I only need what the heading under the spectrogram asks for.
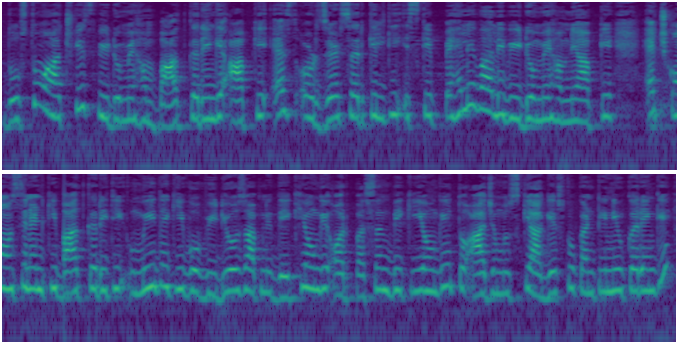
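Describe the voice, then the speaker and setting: A woman's voice: fairly high pitch, moderate pace. A woman shorthand teacher, explaining each step patiently and repeating it with questions. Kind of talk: explanatory lesson.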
